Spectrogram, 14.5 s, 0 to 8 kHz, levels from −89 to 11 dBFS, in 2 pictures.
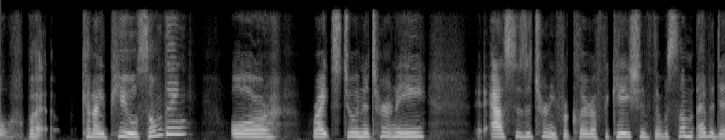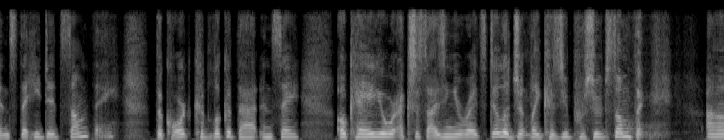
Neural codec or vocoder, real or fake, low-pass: codec, 16 kHz in and 24 kHz out, 0.4 kbps, LongCat-Audio-Codec, two codebook decoder; fake; 7.2 kHz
